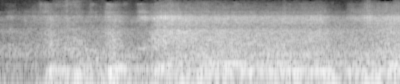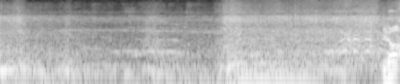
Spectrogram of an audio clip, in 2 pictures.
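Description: Monster truck engine revving hard and running at high revs, its pitch rising and falling as the truck drives and jumps. It comes in about half a second in and holds strong near the end.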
